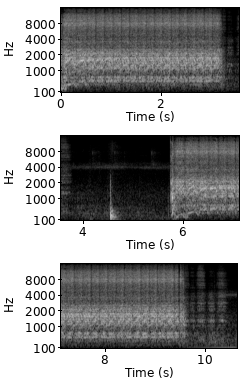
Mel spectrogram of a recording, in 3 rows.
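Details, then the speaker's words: Sears Craftsman FF/20, not run since 2009 revival, fresh fuel after siphoning crud from tank, choke pulled: two long spells of steady starter cranking, about three turns a second, never fires; only fuel pump working, cause not confirmed. "Let's see if it'll run by itself. Pull the choke. Where's the choke? Is that, no. Okay. And there it goes. Nothing."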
